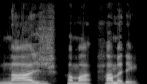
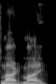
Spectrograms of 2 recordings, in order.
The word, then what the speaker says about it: Nag Hammadi: I learned this week is pronounced Naj Hammedi, but you know, we're in America Nagami.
